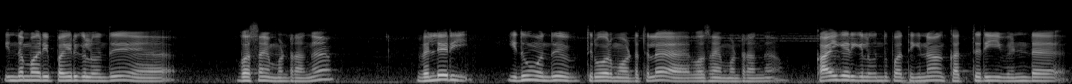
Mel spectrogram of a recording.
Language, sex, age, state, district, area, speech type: Tamil, male, 18-30, Tamil Nadu, Tiruvarur, urban, spontaneous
